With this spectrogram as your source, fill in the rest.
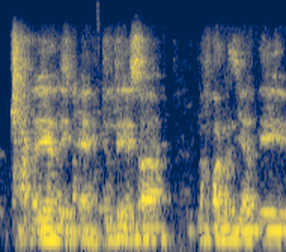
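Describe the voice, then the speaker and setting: The recording carries audible room echo. Background noise is noticeable too. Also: man. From southern Brazil, gaúcho. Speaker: college lecturer. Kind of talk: closing remarks at a lecture.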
